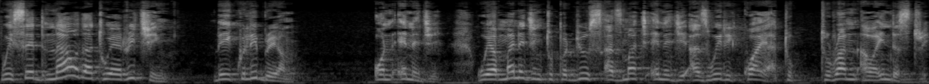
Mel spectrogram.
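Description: Here a man talks with a high pitch and ordinary pitch variation. His pace is moderate. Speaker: politician guest. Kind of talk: interview answer. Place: studio. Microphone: lapel.

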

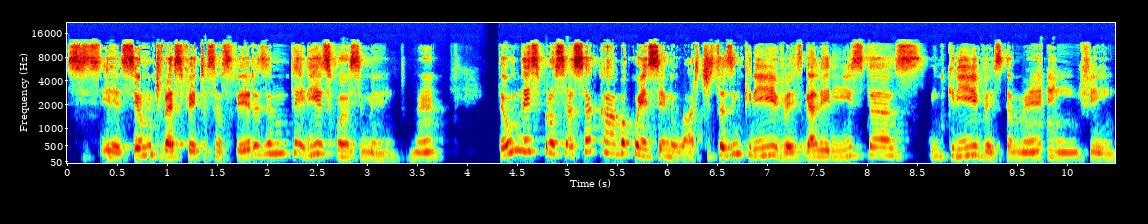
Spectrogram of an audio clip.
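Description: A woman speaks in a dark, mellow, somewhat breathy voice with very wide pitch swings. The background is quiet. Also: moderate pace. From Brazil, São Paulo. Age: 40s. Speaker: art curator; interviewee. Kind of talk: interview. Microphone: video call.

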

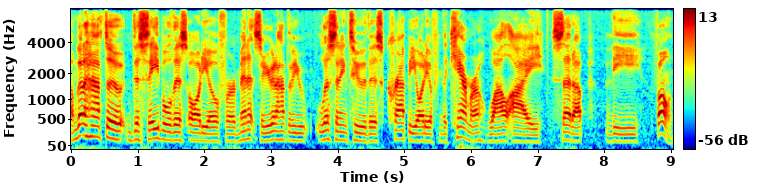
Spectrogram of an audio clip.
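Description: A man at a moderate pace, ordinary pitch variation, dry sound with no echo. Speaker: product reviewer. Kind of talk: tutorial. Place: garden. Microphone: lapel.

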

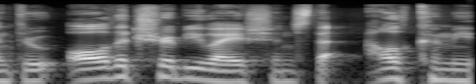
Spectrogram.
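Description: Against a quiet background, a man speaks in an enthusiastic tone at a fairly quick pace. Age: 20s. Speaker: interviewer. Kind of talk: interview. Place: studio. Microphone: studio mic.

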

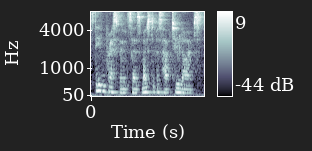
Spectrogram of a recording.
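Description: In an English accent, a woman with a very deep, low pitch talks at a moderate pace amid audible room echo. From England. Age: 30s. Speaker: YouTuber; vlogger. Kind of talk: casual vlog monologue. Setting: at home. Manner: halting. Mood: reflective, thoughtful. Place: home room. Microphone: webcam.

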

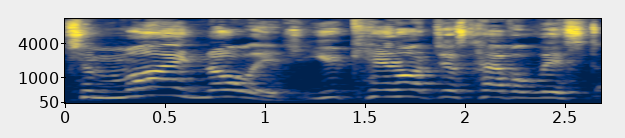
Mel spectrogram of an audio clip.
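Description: A man's raised, projected voice with ordinary pitch variation and audible room echo. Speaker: gaming YouTuber. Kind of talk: profanity-laced solo rant to camera about a console's slow interface. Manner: exasperated, swearing explosively; heated and ranting, building frustration. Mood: annoyed, ranting, swearing. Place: home room. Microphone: camera far.

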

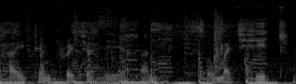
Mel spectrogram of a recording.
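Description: Fairly slow speech over clear background music. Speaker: travel vlogger. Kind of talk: casual vlog chat. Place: bus. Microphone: phone near.

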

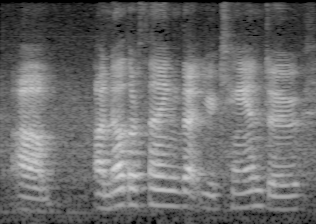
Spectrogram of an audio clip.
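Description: With light background noise and audible room echo, a man speaks at a fairly slow pace. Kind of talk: tutorial. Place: workshop.

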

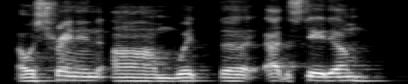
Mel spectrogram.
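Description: Someone speaks with a Jamaican accent over a quiet background. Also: man. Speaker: former sprinter; interview guest, former coach. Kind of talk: casual interview. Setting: live stream. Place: home room.

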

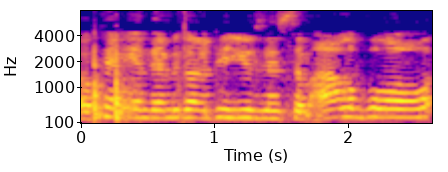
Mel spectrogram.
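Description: There is noticeable noise in the background. A woman talks over it. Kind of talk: cooking tutorial. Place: kitchen. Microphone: camera far.

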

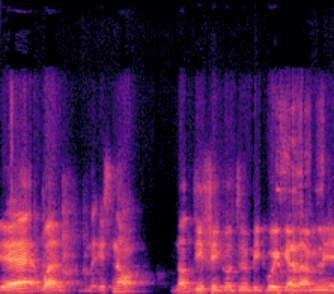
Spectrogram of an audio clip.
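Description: A man speaks with an Argentine accent. His pitch is fairly high. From Argentina. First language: Spanish. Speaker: former footballer and coach. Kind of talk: casual interview. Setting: video call. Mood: relaxed, reflective. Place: home room. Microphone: video call.

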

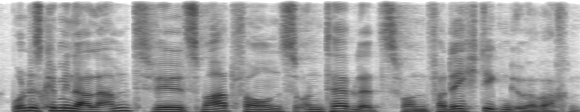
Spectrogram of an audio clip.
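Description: A man speaks at a moderate speed, his intonation lively. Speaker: news anchor and chief presenter. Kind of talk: TV news bulletin read. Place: studio.

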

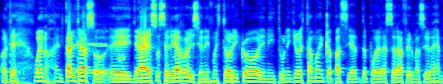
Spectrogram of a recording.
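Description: At a very fast pace, a man with a medium-pitched voice and a Venezuelan accent speaks with fairly even intonation. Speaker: YouTuber debate host. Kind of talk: heated debate.

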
